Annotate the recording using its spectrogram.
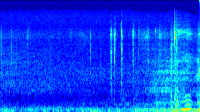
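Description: A few faint small clicks of hands threading nuts onto the scooter seat bracket's bolts, over low steady background noise, with a man's voice starting near the end.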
